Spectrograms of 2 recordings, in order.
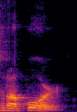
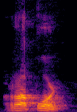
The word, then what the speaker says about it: rapport: is about establishing rapport take note the word is pronounced as report not report what is report that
